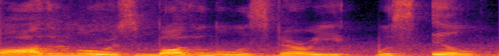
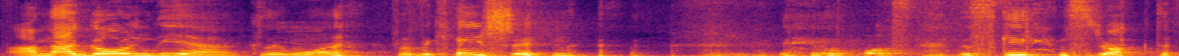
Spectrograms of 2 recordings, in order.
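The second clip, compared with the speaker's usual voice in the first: high, loud, laughing retelling of a punchline; 4 semitones higher, 4 dB louder than usual. Real, not acted. Teacher retelling a Purim spiel's punchline, laughing. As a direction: crack up while hammering home the joke.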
